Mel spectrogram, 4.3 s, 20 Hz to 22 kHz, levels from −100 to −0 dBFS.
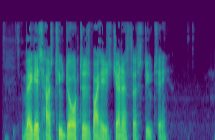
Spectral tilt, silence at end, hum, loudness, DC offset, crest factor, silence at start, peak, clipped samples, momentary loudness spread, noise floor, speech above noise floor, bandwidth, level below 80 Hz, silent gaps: -5.5 dB/octave; 1 s; none; -21 LUFS; under 0.1%; 20 dB; 0.45 s; -2 dBFS; under 0.1%; 13 LU; -72 dBFS; 50 dB; 11.5 kHz; -42 dBFS; none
